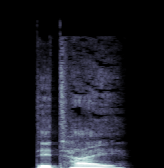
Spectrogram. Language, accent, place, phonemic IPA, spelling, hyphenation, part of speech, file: German, Germany, Berlin, /deˈtaɪ̯/, Detail, De‧tail, noun, De-Detail.ogg
- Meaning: detail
